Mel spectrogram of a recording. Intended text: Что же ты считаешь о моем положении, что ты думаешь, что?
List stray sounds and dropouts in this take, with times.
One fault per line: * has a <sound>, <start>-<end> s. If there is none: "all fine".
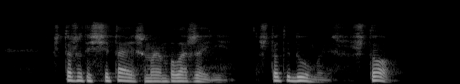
all fine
